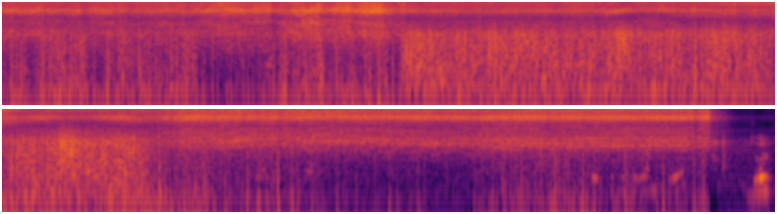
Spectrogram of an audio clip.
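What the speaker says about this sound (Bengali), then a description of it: "প্রেশারে ভাপটা বার করে দেখি" Steam hisses loudly and steadily from a kitchen pressure cooker of fish curry, a broad rushing release that eases into a softer hiss before cutting off near the end.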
